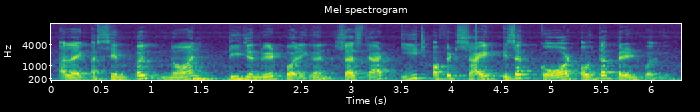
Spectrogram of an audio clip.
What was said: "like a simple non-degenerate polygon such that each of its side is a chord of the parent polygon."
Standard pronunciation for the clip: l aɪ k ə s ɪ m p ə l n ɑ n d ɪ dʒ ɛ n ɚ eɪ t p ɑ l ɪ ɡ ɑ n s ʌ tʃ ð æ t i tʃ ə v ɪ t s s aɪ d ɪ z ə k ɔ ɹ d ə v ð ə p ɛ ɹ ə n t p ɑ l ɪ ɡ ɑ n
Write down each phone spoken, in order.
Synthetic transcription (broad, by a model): l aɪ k ə s ɪ m p ə l n ɑ n d ɪ dʒ ɛ n ɚ eɪ t p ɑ l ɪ ɡ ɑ n s ʌ tʃ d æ t i tʃ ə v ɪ t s s aɪ d ɪ z ə k ɔ ɹ d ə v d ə p ɛ ɹ ə n t p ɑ l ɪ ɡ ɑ n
